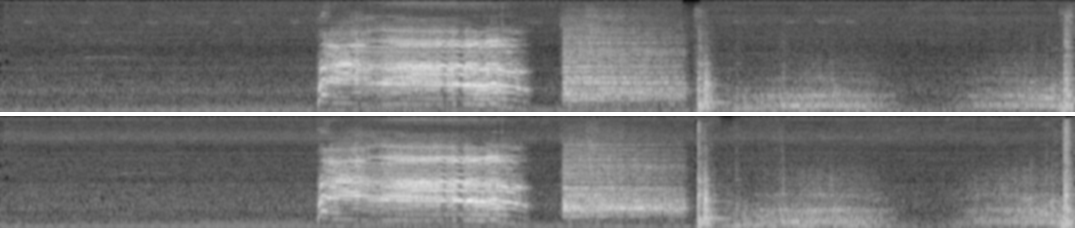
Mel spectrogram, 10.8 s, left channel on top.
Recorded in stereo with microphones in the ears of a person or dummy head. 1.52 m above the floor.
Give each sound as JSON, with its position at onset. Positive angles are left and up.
{"t": 3.2, "sound": "a scream", "side_deg": -20, "distance_m": 1.0}
{"t": 5.6, "sound": "a drill", "side_deg": -20, "distance_m": 2.0}
{"t": 7.0, "sound": "a sliding door", "side_deg": -70, "distance_m": 0.7}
